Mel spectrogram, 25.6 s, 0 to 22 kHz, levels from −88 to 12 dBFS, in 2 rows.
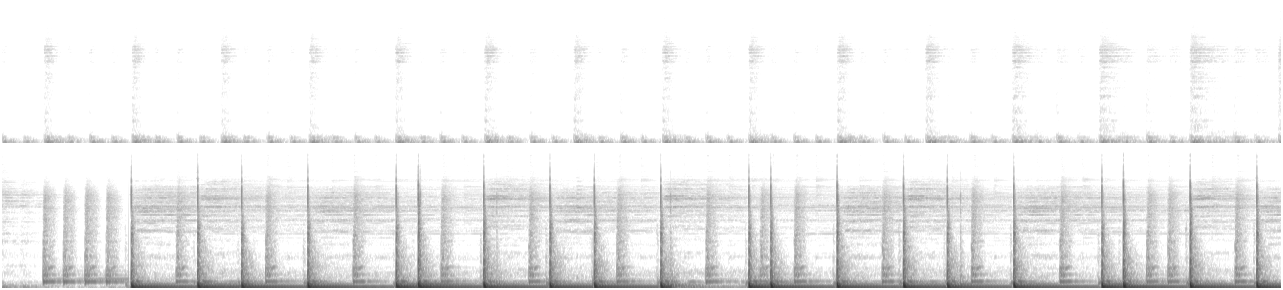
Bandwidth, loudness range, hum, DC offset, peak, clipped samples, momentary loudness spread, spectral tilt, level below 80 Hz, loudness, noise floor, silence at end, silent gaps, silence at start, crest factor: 8.8 kHz; 9 LU; none; under 0.1%; -4 dBFS; under 0.1%; 16 LU; -6 dB/octave; -28 dBFS; -28 LUFS; -64 dBFS; 0 s; none; 13.2 s; 22 dB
